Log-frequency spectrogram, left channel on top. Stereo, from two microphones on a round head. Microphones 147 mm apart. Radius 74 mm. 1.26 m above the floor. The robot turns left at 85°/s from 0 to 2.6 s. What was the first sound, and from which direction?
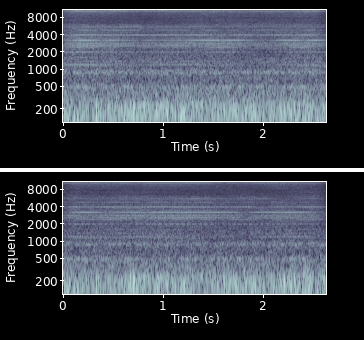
Only background noise.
